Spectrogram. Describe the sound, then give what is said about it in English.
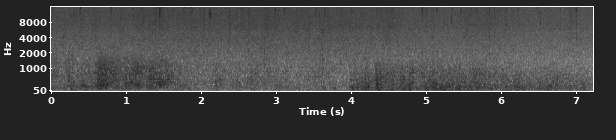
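Steady rain falls on a late summer day in eastern Wisconsin, with rumbling thunder rolling through, a broad, continuous wash of storm noise with deep swells near the start and again midway, no voices present. “This is Speaking of Faith, and I'm Krista Tippett with a radio pilgrimage with Thich Nhat Hanh on a rainy late summer day in eastern Wisconsin.”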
